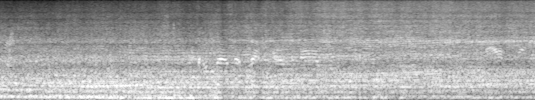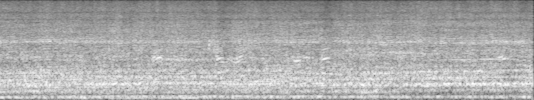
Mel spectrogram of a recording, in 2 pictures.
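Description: A pack of racing karts running round the circuit, their engines together making a continuous droning whine whose pitch wavers as they go through the corners.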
